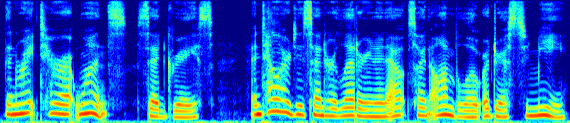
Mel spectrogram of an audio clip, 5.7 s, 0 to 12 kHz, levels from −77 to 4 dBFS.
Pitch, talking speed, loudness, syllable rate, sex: 220 Hz, 230 wpm, -16 LUFS, 6.2 syllables/s, female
